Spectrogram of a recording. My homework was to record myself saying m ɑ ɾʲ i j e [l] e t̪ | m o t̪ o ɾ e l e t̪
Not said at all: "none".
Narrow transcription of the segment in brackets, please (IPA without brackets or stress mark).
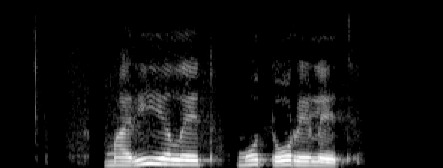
l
